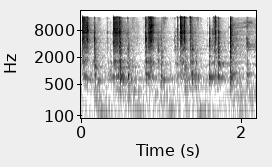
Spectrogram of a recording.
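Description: A 5/8-inch wrench working a bolt loose on the alternator mount: a quick, uneven run of light metallic clicks, about five a second.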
